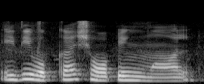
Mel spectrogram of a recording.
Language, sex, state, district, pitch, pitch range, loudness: Telugu, female, Telangana, Hyderabad, 195 Hz, 185-215 Hz, -15 LUFS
